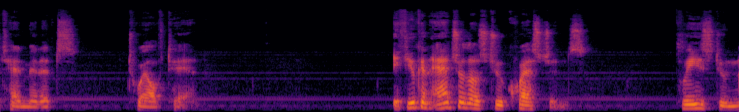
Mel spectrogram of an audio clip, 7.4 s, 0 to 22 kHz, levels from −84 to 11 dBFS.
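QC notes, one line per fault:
No fault to log in these QC notes.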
